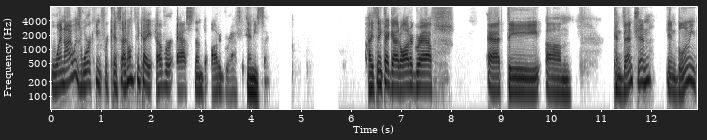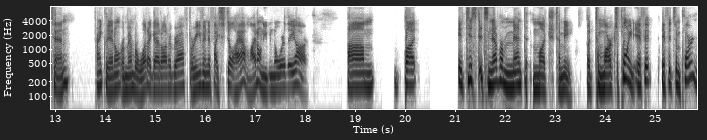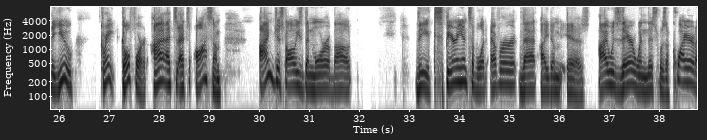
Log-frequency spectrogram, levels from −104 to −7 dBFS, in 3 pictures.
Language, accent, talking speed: English, American, 150 wpm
